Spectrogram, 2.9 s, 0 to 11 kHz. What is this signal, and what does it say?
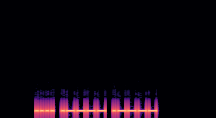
Morse code, heard as a keyed tone, about 36 wpm, 700 Hz. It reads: H11
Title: Three Challenging Letter-Number Combinations 35wpm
